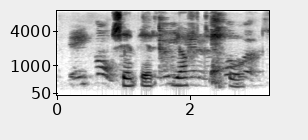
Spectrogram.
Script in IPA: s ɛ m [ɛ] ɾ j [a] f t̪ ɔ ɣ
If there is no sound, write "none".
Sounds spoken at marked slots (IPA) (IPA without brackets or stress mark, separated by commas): ɛ, a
